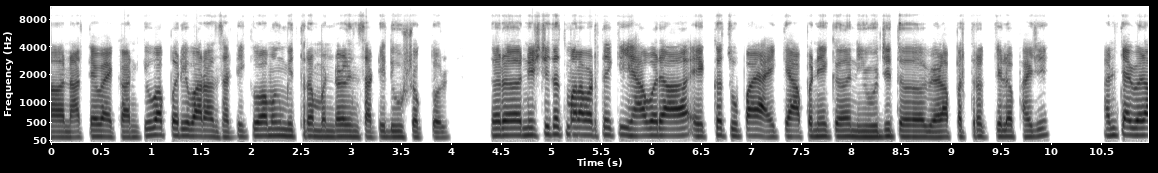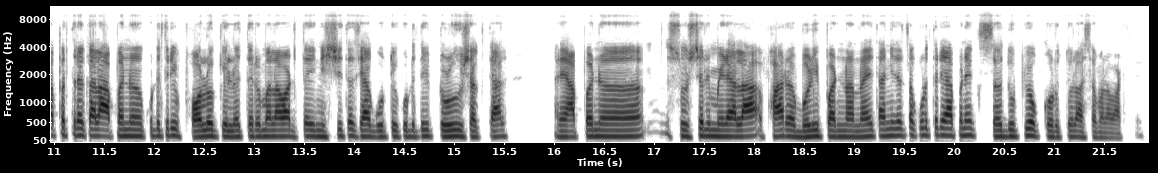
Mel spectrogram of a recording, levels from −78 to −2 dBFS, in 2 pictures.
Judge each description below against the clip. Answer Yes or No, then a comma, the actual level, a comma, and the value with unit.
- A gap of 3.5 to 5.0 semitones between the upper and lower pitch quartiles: No, narrow, 2.5 semitones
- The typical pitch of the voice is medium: Yes, medium, 150 Hz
